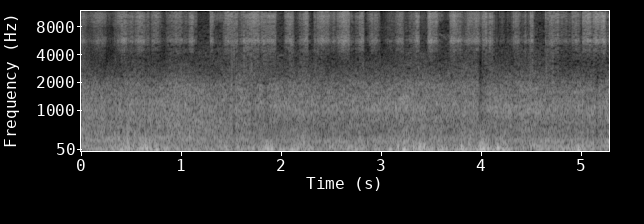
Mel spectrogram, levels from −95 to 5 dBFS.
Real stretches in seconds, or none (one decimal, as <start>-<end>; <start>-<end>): 0.0-5.3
